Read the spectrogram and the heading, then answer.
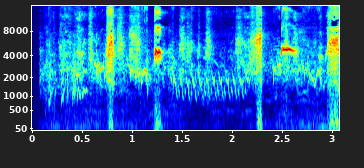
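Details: Pet budgerigars singing happily: a busy, high chattering warble of squeaks and sharp clicks, with a fast run of rapid, even pulses in the middle and loud click-like bursts between phrases.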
